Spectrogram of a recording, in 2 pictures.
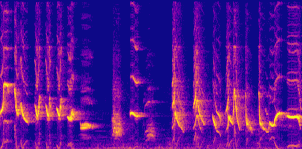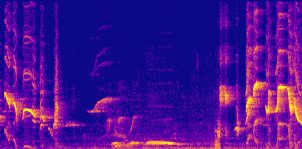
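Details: Competitive singing by a caged oriental magpie-robin: dense run of rapid sharp chips and whistles, a pause with a softer low warble, then loud high whistled notes resume.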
